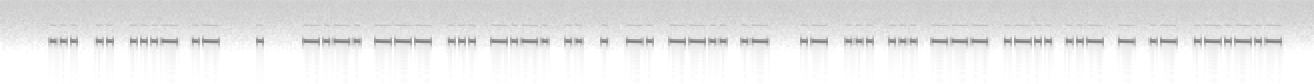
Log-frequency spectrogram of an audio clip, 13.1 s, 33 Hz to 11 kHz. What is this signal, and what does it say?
Morse code, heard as a keyed tone, hand-sent with a paddle, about 23 wpm, 620 Hz. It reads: SIVA E COSCIENZA ASSOLUTA.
